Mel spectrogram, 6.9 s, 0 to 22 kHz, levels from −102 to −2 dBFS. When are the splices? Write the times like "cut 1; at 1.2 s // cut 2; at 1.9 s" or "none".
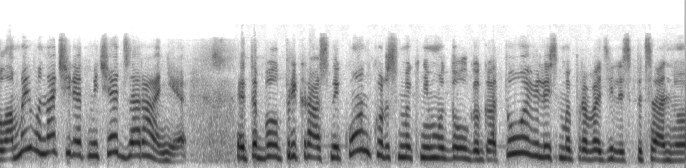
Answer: cut 1; at 2.4 s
